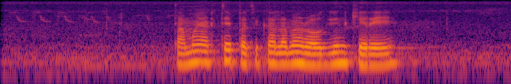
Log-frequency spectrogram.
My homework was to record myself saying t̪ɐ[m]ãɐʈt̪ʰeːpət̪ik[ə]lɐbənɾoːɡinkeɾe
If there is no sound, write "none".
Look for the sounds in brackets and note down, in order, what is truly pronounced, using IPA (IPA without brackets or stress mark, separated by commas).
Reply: m, a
